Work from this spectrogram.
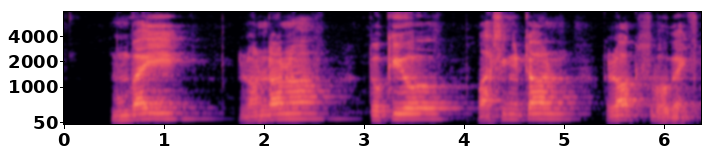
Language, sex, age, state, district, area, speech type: Odia, male, 60+, Odisha, Dhenkanal, rural, spontaneous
